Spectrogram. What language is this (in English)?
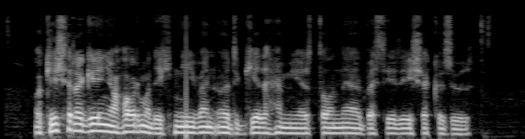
Hungarian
